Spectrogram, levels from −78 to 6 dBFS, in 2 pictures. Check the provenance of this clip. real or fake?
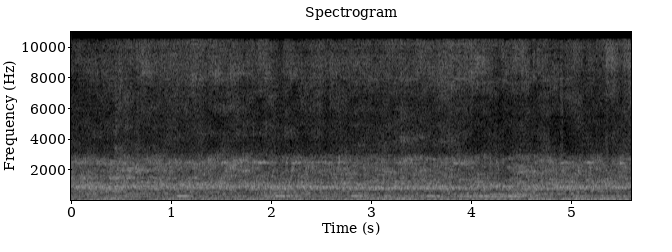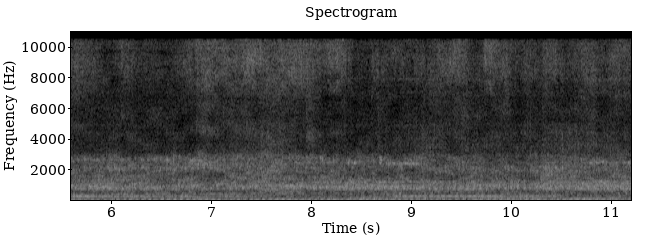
fake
